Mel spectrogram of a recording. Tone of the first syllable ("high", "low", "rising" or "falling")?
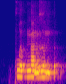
low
